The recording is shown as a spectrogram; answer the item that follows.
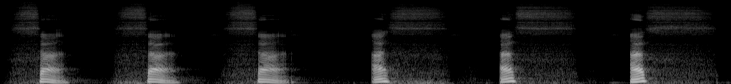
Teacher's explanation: Jadi harus terdengar ada suara nafas yang keluar dari mulut kita saat kita melafalkan huruf tha. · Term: hams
